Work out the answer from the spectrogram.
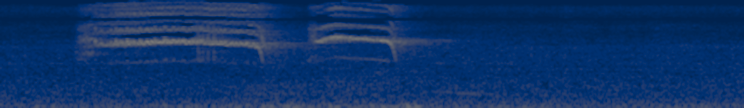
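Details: Two piercing, buzzy squeals from a brown-eared bulbul summoning its mate, each about a second long with a slight downward slur at the end, separated by a short gap in otherwise quiet surroundings.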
